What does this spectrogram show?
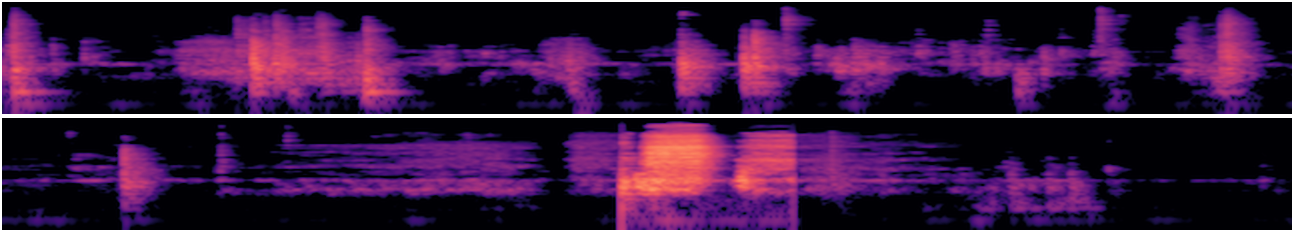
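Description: Handling sounds as leather offcuts are picked up and laid on a sheepskin coat on a wooden table: a series of short soft knocks and rustles, with a louder burst of rustling about ten seconds in.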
